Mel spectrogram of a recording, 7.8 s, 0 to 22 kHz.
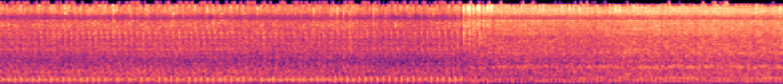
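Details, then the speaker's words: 1980 MTD SnowFlite 5-20 snowblower with a new Qazaky carburetor, mixture screw opened one turn from nearly shut: small single-cylinder engine chugs at a quick, steady idle with even firing; runs properly now. "all right well that seems to have her"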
